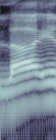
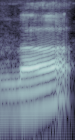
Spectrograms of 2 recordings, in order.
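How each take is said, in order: First: The word ends with an added e sound. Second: The word ends on a plain a sound. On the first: The speaker calls it wrong. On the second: The speaker calls it right.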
